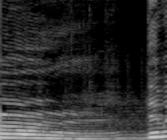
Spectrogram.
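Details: Siberian Husky screaming on a Sunday morning: a long drawn-out tonal wail sliding slowly downward, then a sharper rising cry breaks in near the end.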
